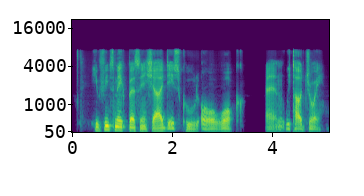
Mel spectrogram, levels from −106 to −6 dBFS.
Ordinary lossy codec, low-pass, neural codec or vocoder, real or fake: none; 7.2 kHz; codec, 16 kHz, 1 kbps, X-Codec, HuBERT features, trained on LibriSpeech; fake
